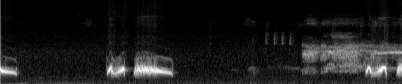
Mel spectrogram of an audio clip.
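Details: Spotted dove decoy calling in the 'thổ' style to draw in wild doves: a couple of low two-part coo phrases, with a higher, raspy chattering from another bird toward the end.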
